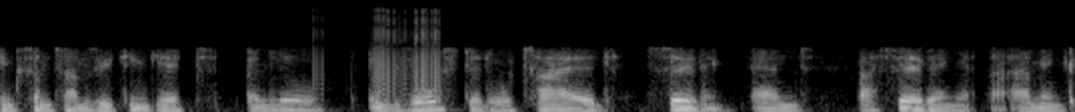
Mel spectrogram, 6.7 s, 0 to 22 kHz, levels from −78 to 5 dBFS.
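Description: Throughout, tandem speech coding makes the speech rough, muffled and warbly. It sounds like three speech codecs in a row.

From 1.94 to 2.74 s, between "we can get a" and "or tired serving and", buffer tearing adds a robotic 188 Hz buzz. Writer and reader have slipped, fitting a 256-sample buffer.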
